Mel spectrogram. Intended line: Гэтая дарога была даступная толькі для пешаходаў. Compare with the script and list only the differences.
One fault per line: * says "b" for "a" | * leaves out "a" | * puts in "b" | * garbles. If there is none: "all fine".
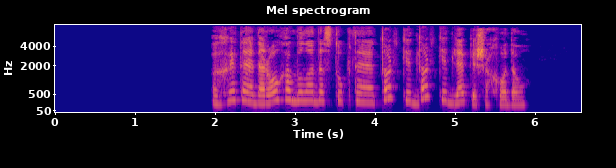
* puts in "толькі"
